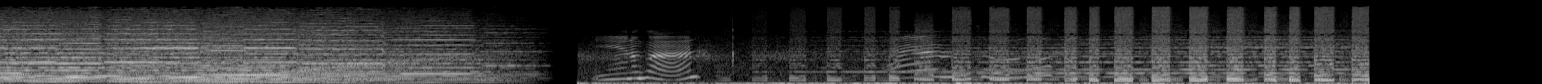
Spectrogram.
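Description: There's a cut-off end on this one: at 13.69 s the audio just stops mid-sound and drops straight to digital silence, with no decay or tail at all, and it stays dead for the last 1.7 s or so. That abrupt edge points to the final buffers never being written out, so whatever was still sounding got chopped rather than finishing, and the file just runs on empty after that.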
